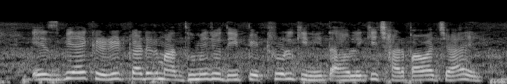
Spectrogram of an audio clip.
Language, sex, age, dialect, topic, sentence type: Bengali, male, 25-30, Standard Colloquial, banking, question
